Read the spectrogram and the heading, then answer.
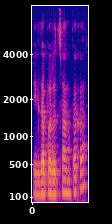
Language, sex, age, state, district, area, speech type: Marathi, male, 18-30, Maharashtra, Kolhapur, urban, spontaneous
